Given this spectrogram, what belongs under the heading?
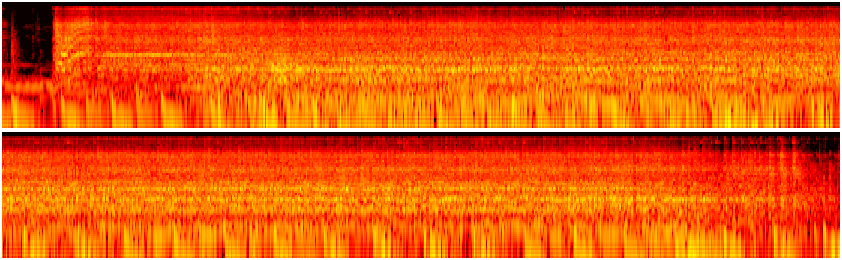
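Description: A generator started with its key starter catches at once and runs steadily, a loud, even engine drone with a rapid mechanical rattle that holds without a break.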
